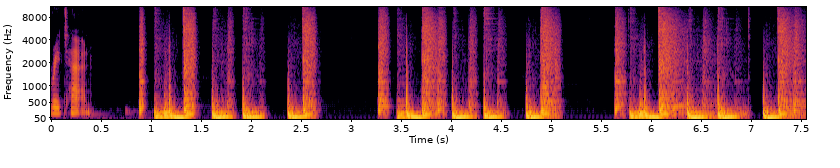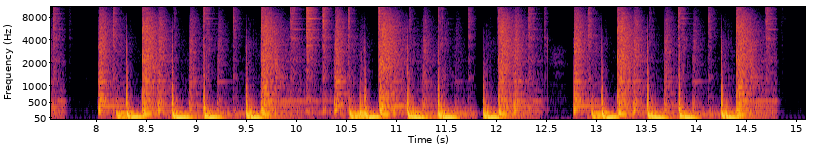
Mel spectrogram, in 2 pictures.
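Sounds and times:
gated drum loop: 0:00.9 - 0:15.0.

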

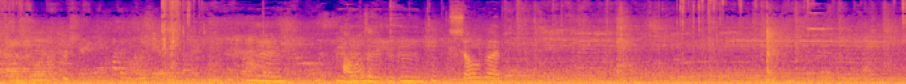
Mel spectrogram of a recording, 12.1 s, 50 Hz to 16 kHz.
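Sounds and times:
voices in busy restaurant: 0:00.0 - 0:12.0.

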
